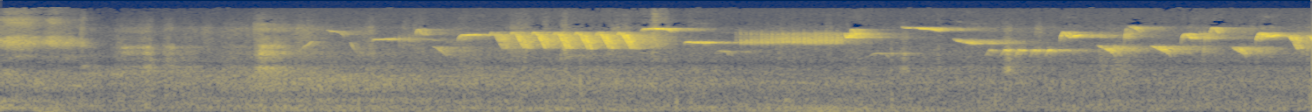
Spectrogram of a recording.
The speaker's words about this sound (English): Don't know if you heard that wren. Got loads of wrens here.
